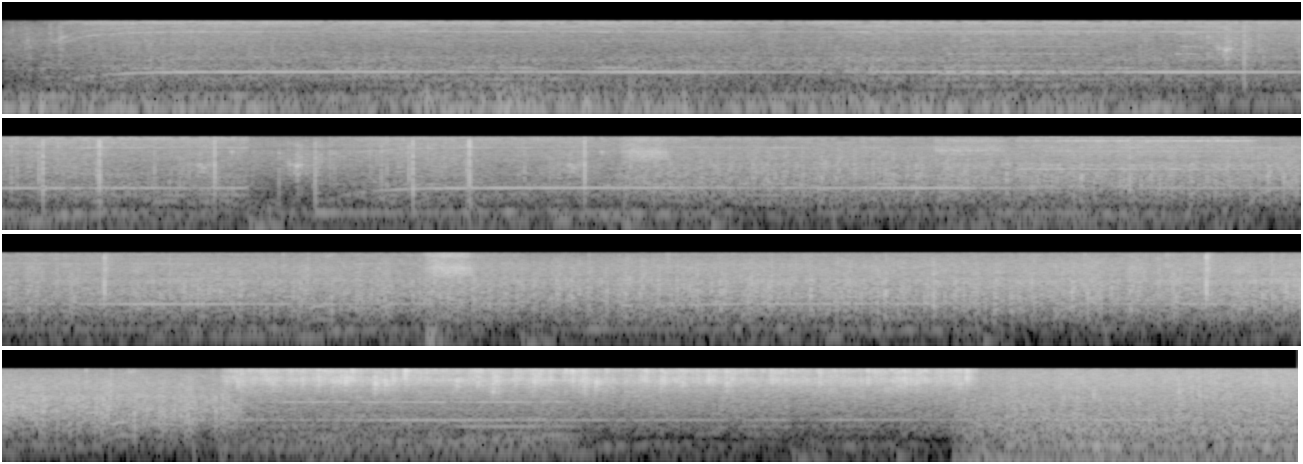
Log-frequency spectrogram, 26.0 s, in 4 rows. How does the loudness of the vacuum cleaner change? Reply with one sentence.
The loudness of the vacuum cleaner goes down.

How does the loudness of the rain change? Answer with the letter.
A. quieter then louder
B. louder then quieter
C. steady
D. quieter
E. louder
E.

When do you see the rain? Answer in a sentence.
The rain can be heard from 0.0 to 25.9 s.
